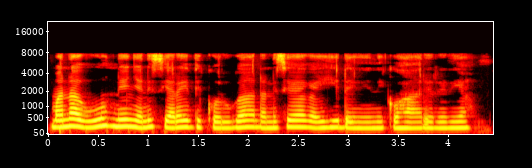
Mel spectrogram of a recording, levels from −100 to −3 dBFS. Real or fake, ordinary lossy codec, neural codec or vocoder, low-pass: real; none; none; none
